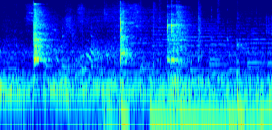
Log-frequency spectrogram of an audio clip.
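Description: A spoon stirs aguachile rojo ingredients in a bowl, making a few sharp metallic clinks and scrapes spaced irregularly against a quiet background.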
